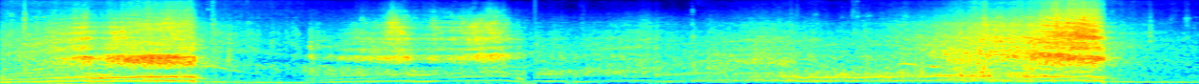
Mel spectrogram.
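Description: Can-Am Maverick four-seat side-by-side engine revving up and down as it powerslides through dirt, with the loudest surges cut off sharply at about a second and a half and again near the end.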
